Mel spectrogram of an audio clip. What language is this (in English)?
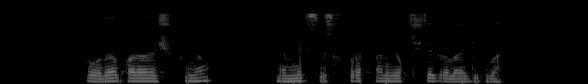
Uyghur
